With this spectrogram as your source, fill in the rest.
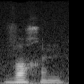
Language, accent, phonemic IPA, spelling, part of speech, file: German, Germany, /ˈvɔχn/, Wochen, noun, De-Wochen.ogg
- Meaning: plural of Woche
